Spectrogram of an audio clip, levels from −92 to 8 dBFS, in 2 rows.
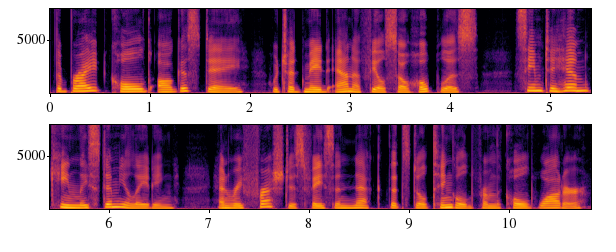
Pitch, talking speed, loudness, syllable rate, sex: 200 Hz, 165 wpm, -16 LUFS, 4.5 syllables/s, female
